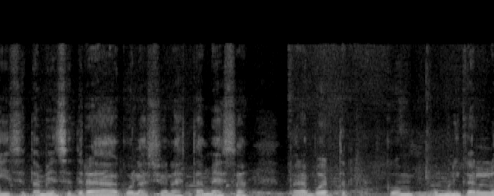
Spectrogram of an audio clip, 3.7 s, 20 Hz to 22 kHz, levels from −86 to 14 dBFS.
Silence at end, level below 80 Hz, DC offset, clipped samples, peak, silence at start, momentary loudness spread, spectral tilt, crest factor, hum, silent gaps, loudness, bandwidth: 0 s; -64 dBFS; under 0.1%; under 0.1%; -10 dBFS; 0 s; 7 LU; -6.5 dB/octave; 14 dB; none; none; -25 LUFS; 17 kHz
